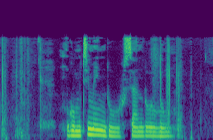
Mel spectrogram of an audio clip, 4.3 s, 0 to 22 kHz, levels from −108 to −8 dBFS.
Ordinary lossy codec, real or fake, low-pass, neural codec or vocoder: Opus, 64 kbps; real; 7.2 kHz; none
